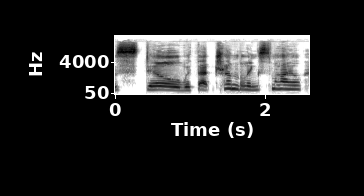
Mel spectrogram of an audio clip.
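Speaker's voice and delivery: usual speaking voice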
